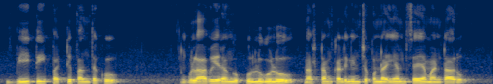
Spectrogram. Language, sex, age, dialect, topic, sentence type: Telugu, male, 25-30, Southern, agriculture, question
